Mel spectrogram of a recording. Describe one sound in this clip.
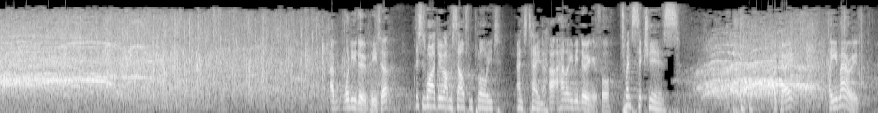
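A large audience cheers and applauds in an echoing hall.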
